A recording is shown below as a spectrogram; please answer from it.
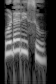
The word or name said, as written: ಒಡರಿಸು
